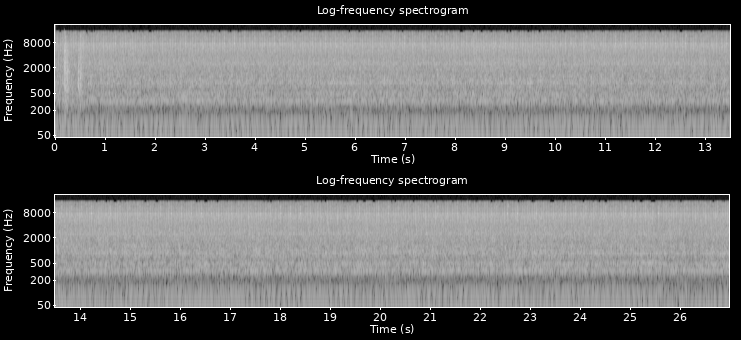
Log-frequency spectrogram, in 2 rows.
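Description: Mercedes-Benz M102 2.0-litre four-cylinder engine, running on home-built electronic fuel injection, idling steadily while it warms up from a cold start.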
